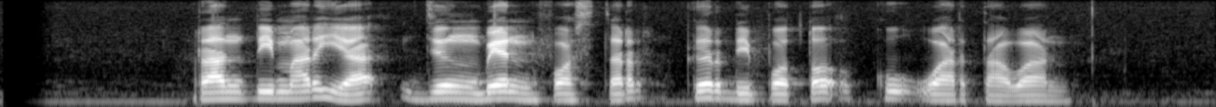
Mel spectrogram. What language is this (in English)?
Sundanese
